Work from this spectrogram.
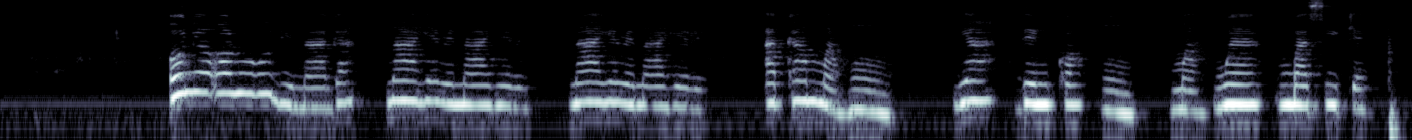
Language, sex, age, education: Igbo, female, 46-60, tertiary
